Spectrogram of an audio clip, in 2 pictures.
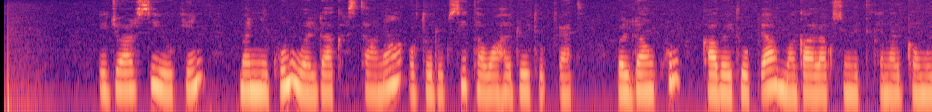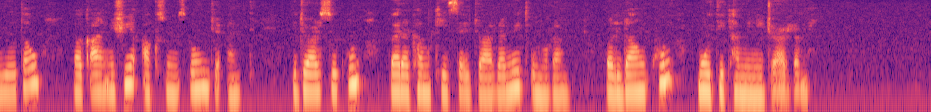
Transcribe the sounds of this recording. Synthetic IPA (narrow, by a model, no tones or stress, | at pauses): ʔɪd͡ʒaːɾsijo̞ːkʰiːn | mɐnːɪkʊnwɐld̪aːkɪɾɪst̪aːnaːʔɔɾt̪ɔd̪ɔksiːt̪ɐwaːɦɐd̪oːɪt̪jo̞ːpʼɪjaːt̪ɪ̥ | wɐld̪aːŋkʊn | kʰaːbɐɪt̪jo̞ːpʼːɪjaːmɐɡaːlaːksʊmɪt̪ːɪ̥kʰɐnɐɾɡɐmʊjo̞ːt̪ɐʔʊ | mɐkʼaːnɪʃeːʔɐksʊnsʼɪund͡ʒɛᶑɐmt̪ɪ̥ | ʔɪd͡ʒaːɾsiːkʊnb̥ɐɾɐkɐmkʰe̞ːsːɐɪd͡ʒaːrːɐmet̪ʼʊmʊɾɐmɛ | wɐld̪aːŋkʰʊn | mo̞ːt̪iːkʰɐmiːnɪd͡ʒa̰ːrːɐmɛ̥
